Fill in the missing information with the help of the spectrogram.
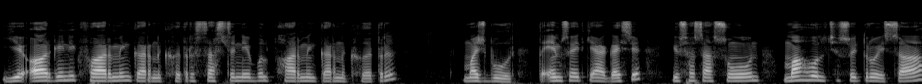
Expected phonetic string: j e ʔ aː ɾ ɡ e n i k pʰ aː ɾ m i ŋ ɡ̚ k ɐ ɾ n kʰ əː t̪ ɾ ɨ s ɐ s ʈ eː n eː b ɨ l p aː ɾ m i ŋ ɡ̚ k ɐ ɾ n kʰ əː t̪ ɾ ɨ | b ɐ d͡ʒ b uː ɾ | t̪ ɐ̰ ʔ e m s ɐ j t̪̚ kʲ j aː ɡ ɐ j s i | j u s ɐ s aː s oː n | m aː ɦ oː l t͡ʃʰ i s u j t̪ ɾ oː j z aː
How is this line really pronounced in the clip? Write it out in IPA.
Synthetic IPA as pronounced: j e ʔ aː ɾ ɡ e n i k pʰ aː ɾ m i ŋ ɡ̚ k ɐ ɾ n kʰ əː t̪ ɾ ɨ s ɐ s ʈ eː n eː b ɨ l pʰ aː ɾ m i ŋ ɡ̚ k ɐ ɾ n kʰ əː t̪ ɾ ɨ | m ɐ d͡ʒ b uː ɾ | t̪ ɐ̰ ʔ e m s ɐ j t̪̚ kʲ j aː ɡ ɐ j s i | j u s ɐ s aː s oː n | m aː ɦ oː l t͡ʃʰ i s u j t̪ ɾ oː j s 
